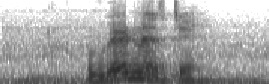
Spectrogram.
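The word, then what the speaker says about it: Wednesday: यहाँ पे एक चीज ध्यान रखिए, डी और जी का कॉम्बिनेशन जब भी आए तो डी का प्रोनाउंसिएशन नहीं होगा। जैसे मैंने लिखा सैंडविच, आई होप आपने कहा होगा सैंडविच। जैसे मैंने लिखा वेडनेसडे, आई होप आप लोगों ने सबने वेडनेसडे ही कहा होगा।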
